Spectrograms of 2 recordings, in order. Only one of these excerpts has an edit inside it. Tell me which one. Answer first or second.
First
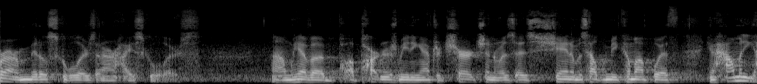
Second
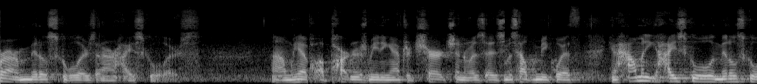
second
